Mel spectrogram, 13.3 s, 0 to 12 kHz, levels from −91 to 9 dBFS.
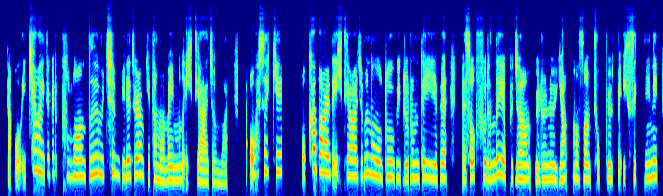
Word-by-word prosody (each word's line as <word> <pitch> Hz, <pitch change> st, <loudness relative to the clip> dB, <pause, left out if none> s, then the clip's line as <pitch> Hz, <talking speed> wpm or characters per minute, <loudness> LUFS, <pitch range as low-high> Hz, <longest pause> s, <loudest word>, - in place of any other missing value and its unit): ya, -, -, +2 dB
o, -, -, -1 dB
2 335 Hz, -, +2 dB
ayda 300 Hz, -5 st, +1 dB
1 285 Hz, -, +2 dB, 0.2 s
kullandığım 245 Hz, +3 st, 0 dB
için 265 Hz, +1 st, +2 dB
bile 245 Hz, +2 st, +2 dB
diyorum 260 Hz, +1 st, +2 dB
ki 190 Hz, -, -7 dB
"Tamam, 180 Hz, -4 st, -3 dB
benim 190 Hz, -1 st, 0 dB
buna 195 Hz, -, -2 dB
ihtiyacım 165 Hz, -4 st, 0 dB
var." 145 Hz, -, -10 dB, 0.4 s
Oysa 320 Hz, -, +3 dB
ki 305 Hz, -1 st, +1 dB, 0.4 s
o -, -, +1 dB
kadar 310 Hz, -6 st, +7 dB
da -, -, +3 dB
ihtiyacımın 250 Hz, +2 st, 0 dB
olduğu 235 Hz, -2 st, 0 dB
bir 225 Hz, -1 st, -2 dB
durum 220 Hz, +1 st, -2 dB
değil 220 Hz, -3 st, 0 dB
ve 220 Hz, -1 st, +3 dB, 0.3 s
mesela 180 Hz, +6 st, +2 dB
"O, 235 Hz, -, +3 dB
fırında 220 Hz, +2 st, 0 dB
yapacağım 210 Hz, -4 st, +1 dB
ürünü 200 Hz, +1 st, -2 dB
yapmasam 210 Hz, 0 st, -1 dB
çok -, -, -4 dB
büyük 205 Hz, -1 st, -4 dB
bir -, -, +3 dB
eksikliğini 215 Hz, +3 st, -2 dB
225 Hz, 165 wpm, -23 LUFS, 205-255 Hz, 0.4 s, kadar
